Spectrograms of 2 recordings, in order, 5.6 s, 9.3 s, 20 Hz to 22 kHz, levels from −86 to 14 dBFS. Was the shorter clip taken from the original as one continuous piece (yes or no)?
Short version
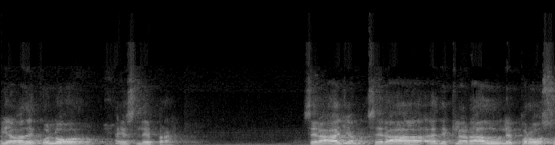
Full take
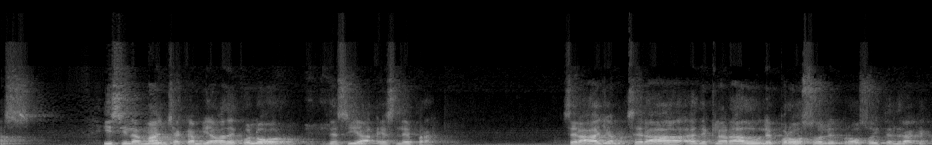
no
